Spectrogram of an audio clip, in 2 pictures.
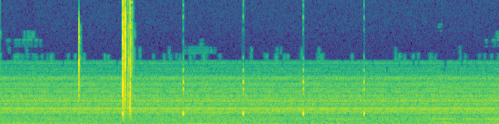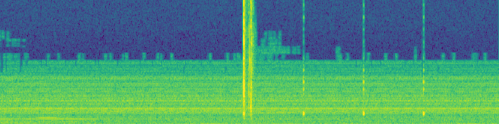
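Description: Faint short ticks come in quick runs from an old computer terminal.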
